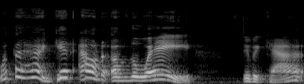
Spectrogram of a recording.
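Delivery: high-pitched, exasperated complaining tone. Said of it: "It's like".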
